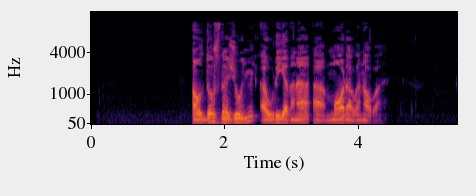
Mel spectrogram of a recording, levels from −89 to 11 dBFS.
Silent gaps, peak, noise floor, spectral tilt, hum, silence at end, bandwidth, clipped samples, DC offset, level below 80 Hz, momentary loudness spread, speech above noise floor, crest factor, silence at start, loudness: none; -6 dBFS; -75 dBFS; -6 dB/octave; none; 1.15 s; 11.5 kHz; under 0.1%; under 0.1%; -56 dBFS; 8 LU; 51 dB; 20 dB; 1.5 s; -24 LUFS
